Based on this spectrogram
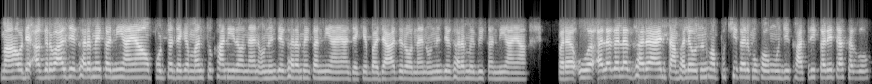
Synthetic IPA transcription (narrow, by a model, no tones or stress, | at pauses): mãːʊɗeʔɐɡɾʋaːld͡ʑeːɡʱɐɾmẽkɐ̃nd̪iaːɦijãpʊʈə̃d͡ʑeːkemɐ̃nsʊkʰaːniɾɐɦə̃nd̪aːɦɪnɪʊn̤ənɪ̆d͡ʑeːɡʱɐɾəmẽkɐ̃nd̪iaːɦijãd͡ʑeːkebɐd͡ʑaːd͡ʑɾɐɦə̃nd̪aːɦɪnɪʊn̤ənɪ̆d͡ʑeːɡʱɐɾəmẽbʱɪkɐ̃nd̪iaːɦijã | pɐɾʊɦeʔɐləɡɐləɡɡʱɐɾaːɦɪnɪ̆t̪ãbʱɐleʊn̤ənɪ̆kʰãpʊt͡ɕʰikɐɾemũːkʰemʊ̃ɦɪ̃ɲd͡ʑikʰaːt̪ɪɾikɐɾet̪ʰasɐɠʱoː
